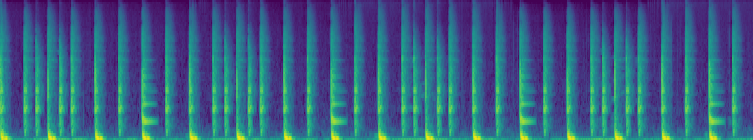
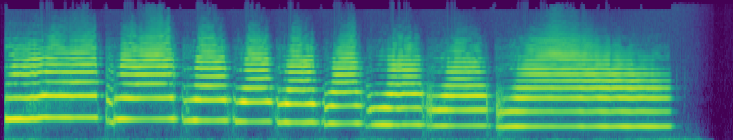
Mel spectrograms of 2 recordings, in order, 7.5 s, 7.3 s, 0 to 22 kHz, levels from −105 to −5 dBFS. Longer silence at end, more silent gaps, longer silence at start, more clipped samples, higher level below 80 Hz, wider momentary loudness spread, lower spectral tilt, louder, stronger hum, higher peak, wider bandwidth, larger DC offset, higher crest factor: second, 0.2 s vs 0.6 s; neither; about the same, 0 s vs 0.05 s; neither; first, -22 dBFS vs -54 dBFS; about the same, 5 LU vs 5 LU; first, -6 dB/octave vs 2 dB/octave; second, -21 LUFS vs -11 LUFS; neither; about the same, -2 dBFS vs 0 dBFS; second, 11 kHz vs 17 kHz; neither; about the same, 16 dB vs 12 dB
